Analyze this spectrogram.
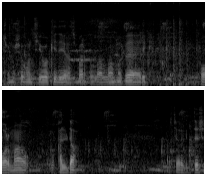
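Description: A pigeon coos softly close by.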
